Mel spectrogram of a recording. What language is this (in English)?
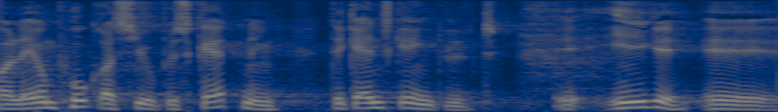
Danish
